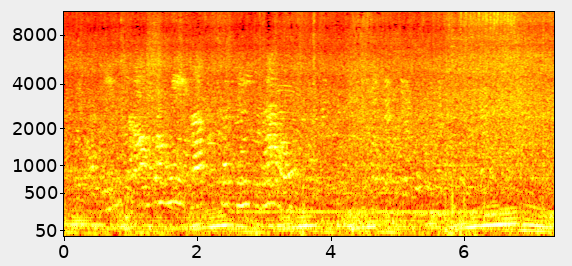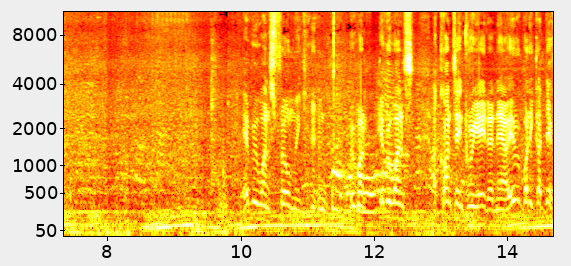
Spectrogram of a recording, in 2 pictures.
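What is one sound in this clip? A crowd murmurs outdoors on a busy street.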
